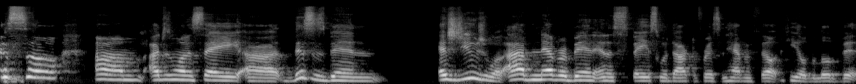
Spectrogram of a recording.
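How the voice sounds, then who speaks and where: This woman has a plain, everyday voice at a medium pitch, moving at a moderate pace with lively intonation. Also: very clean recording, silent background. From Texas, Houston. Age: 50s. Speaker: podcast host. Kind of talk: casual chat.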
